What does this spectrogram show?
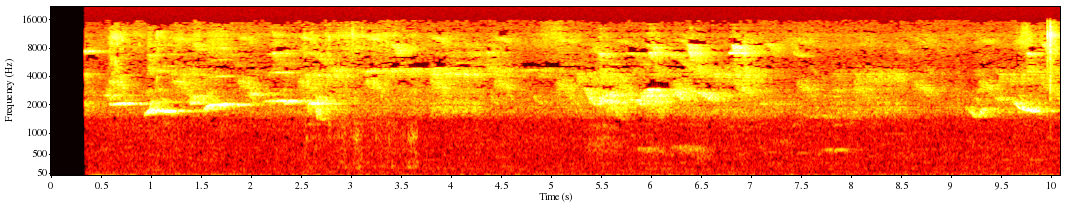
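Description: Birds singing in short bursts of whistled notes and quick chirps. The loudest phrases come in the first three seconds, more follow around six seconds in, and another comes near the end.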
